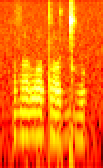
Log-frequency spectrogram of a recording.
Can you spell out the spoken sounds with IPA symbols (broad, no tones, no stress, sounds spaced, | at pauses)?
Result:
zˤ a lˠ o tˤ o ɡ͡ǀ ɔ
